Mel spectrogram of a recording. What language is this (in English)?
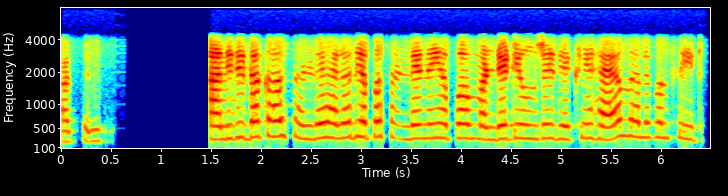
Punjabi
